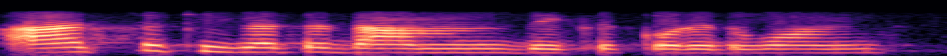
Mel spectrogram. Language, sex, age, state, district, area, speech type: Bengali, female, 60+, West Bengal, Jhargram, rural, conversation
